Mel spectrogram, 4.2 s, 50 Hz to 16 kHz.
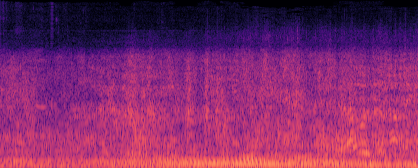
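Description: A propeller-driven FG-1D F4U Corsair fighter runs its piston engine at an airshow, a loud, steady drone that builds slightly and holds throughout.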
